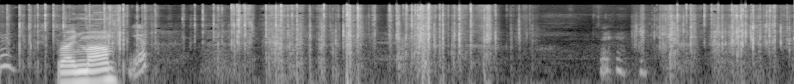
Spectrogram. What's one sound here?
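Plastic packaging crinkles and rustles close by.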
